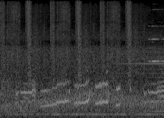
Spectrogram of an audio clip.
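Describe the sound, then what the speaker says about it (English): Chickens clucking near a chicken house in the point-and-click adventure game The Excavation of Hob's Barrow, with several short, repeated clucks over a steady background hum. "Here's the chicken house."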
